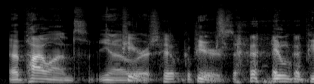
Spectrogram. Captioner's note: chuckles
